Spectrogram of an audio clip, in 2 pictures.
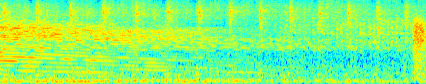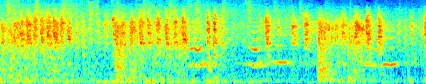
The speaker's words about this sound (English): Uh-oh. What's the matter? A motorcycle cop is waving us over.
